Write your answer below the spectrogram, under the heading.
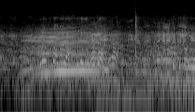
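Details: Madura crossbred (Madrasin) cattle giving a steady, slightly wavering low moo of about one and a half seconds, with people talking and murmuring throughout.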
